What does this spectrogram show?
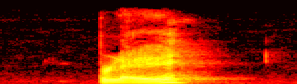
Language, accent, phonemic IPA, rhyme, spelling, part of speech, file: German, Austria, /blaɪ̯/, -aɪ̯, Blei, noun, De-at-Blei.ogg
- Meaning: lead (chemical element - Pb, atomic number 82)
